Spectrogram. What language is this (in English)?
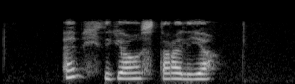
Kabyle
